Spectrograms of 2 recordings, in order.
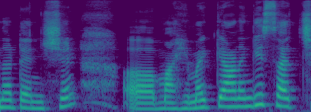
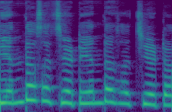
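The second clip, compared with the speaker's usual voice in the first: higher, louder alarmed asking; startled concern; 7 semitones higher, 4 dB louder than usual. Retold or imitated. Wife startled by her husband's outburst, alarmed question. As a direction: ask in a sudden fright.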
